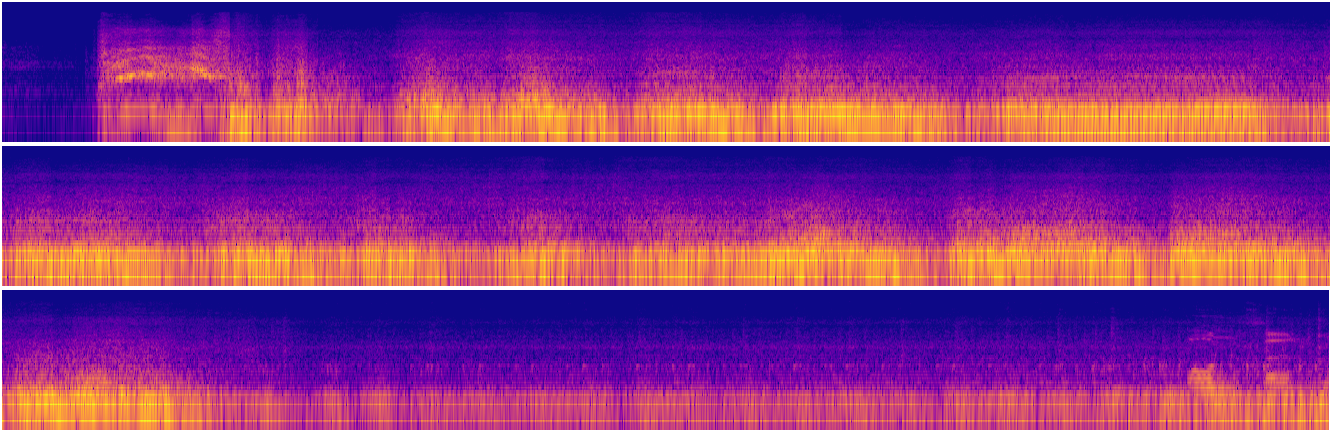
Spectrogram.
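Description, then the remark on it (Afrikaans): The Ford engine of a Cobra car cranks and roars to life, then revs loudly in repeated rising and falling surges for around fourteen seconds before dropping to a quieter, steady rumbling idle. “Ford versus Ferrari, Ford se engines wat in hierdie Cobra is”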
